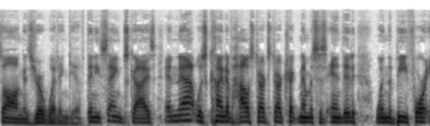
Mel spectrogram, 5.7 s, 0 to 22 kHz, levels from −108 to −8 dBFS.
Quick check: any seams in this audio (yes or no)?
yes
